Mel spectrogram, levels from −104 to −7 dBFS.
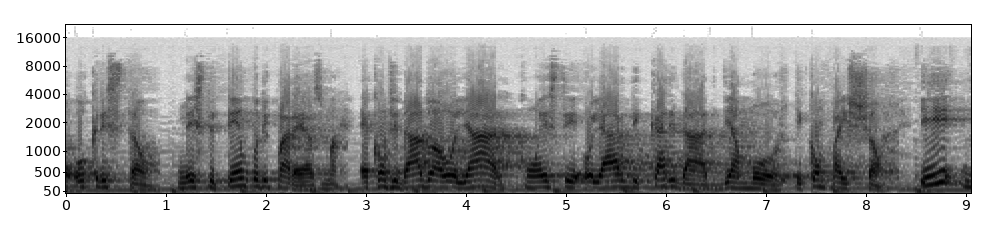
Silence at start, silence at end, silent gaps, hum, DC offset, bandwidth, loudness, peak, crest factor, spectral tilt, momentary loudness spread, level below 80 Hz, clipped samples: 0 s; 0 s; none; none; under 0.1%; 10.5 kHz; -13 LUFS; -2 dBFS; 12 dB; -7 dB/octave; 7 LU; -32 dBFS; under 0.1%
